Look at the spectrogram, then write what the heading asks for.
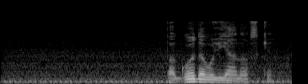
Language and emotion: Russian, neutral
